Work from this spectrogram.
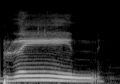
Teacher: understand the difference between consonant blend and diagraphs BR a brain in consonant blend we can hear the individual sounds like B and R are clearly heard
